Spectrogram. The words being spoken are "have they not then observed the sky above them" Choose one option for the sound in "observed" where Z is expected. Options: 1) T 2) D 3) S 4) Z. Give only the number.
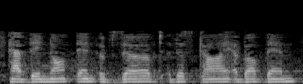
4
